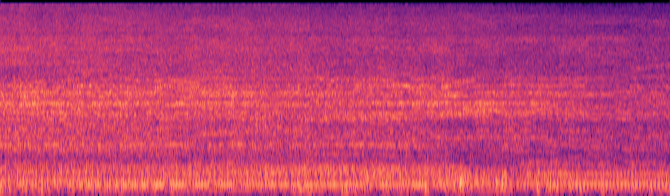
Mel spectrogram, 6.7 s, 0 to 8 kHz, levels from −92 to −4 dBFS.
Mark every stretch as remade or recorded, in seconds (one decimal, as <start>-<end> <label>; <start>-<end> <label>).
0.0-1.6 recorded; 1.6-3.1 remade; 3.1-4.1 recorded; 4.1-6.3 remade; 6.3-6.7 recorded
